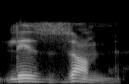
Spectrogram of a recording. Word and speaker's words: les hommes: Comme on ne prononce pas, les H, c'est comme une voyelle en français, on ne prononce pas. Donc, on dit les hommes, oui, des métiers traditionnellement féminins.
